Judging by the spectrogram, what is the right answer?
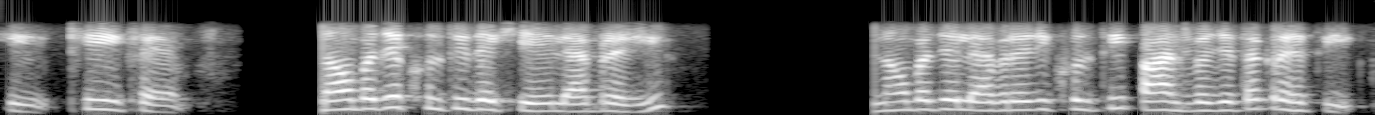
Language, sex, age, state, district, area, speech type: Urdu, female, 30-45, Telangana, Hyderabad, urban, conversation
